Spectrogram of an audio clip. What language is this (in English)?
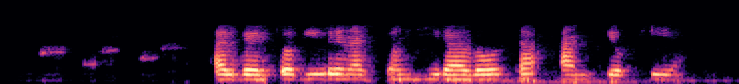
Spanish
